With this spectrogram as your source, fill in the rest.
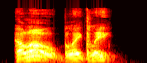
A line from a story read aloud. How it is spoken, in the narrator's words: Bill Fry's voice growled back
